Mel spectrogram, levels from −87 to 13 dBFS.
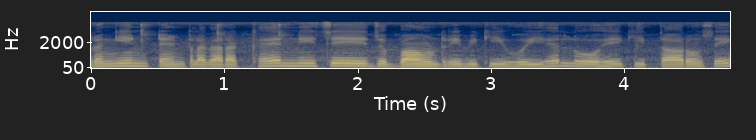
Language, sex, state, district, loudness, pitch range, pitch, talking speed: Hindi, male, Maharashtra, Gondia, -18 LUFS, 145-165 Hz, 150 Hz, 200 wpm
